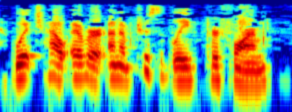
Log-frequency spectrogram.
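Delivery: plain reading voice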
